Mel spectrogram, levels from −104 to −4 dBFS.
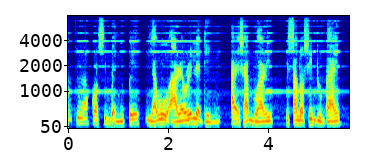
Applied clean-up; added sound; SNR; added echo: neural mask model RNNoise.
